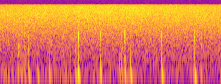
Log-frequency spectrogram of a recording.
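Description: Soft, irregular low thumps and knocks, several a second: handling noise from a handheld microphone being held and moved.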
